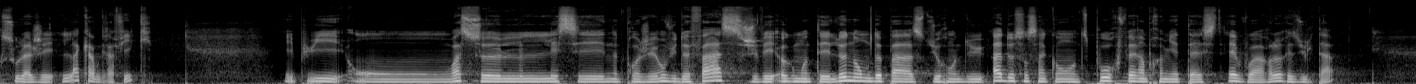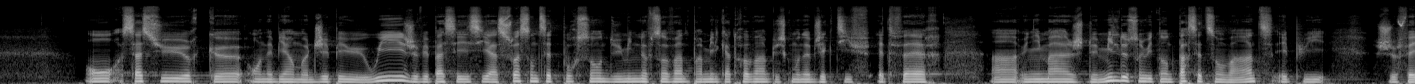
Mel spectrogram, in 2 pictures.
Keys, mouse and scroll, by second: 3.1 KP_1, 5.4 scroll down 4, 8.3 click, 15.2-16.2 scroll up 1, 16.2 click, 16.2-18.4 scroll up 2, 20.8-22.4 scroll up 5, 22.4 ctrl+s, 25.7 click.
